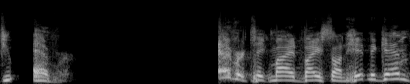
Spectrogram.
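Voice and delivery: grave, no-nonsense, dead serious delivery. Retelling a warning given right in his face: imitating Leland, dead serious. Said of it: "He's dead serious".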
